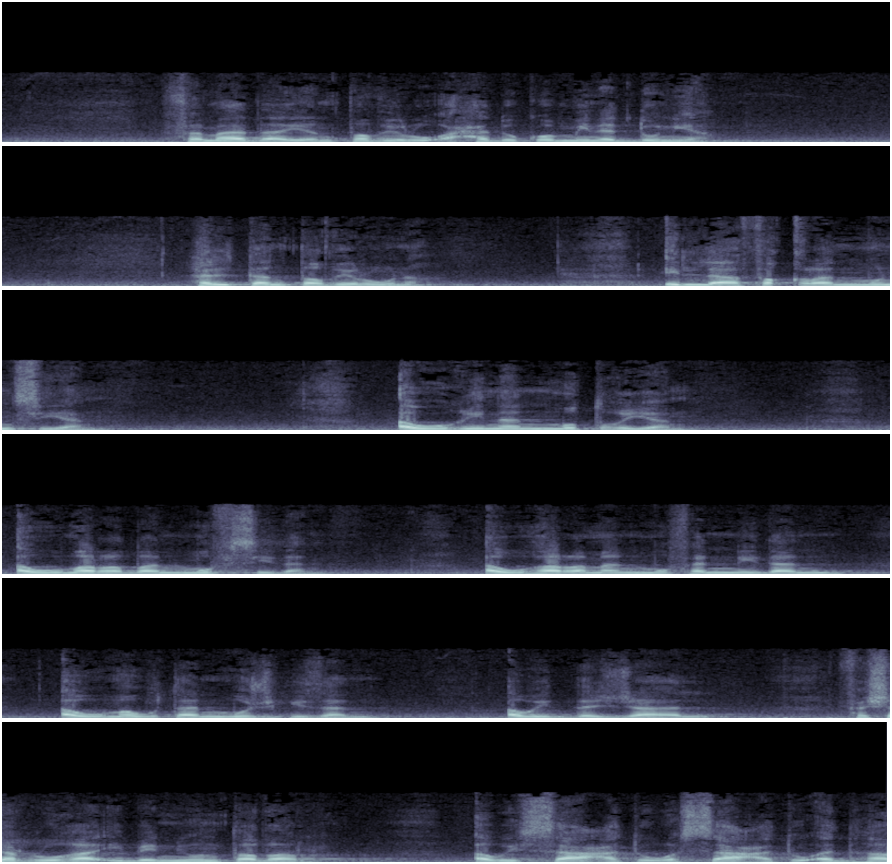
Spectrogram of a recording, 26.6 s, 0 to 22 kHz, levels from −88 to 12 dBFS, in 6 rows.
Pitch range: 115-135 Hz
